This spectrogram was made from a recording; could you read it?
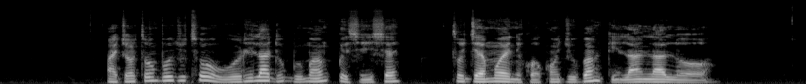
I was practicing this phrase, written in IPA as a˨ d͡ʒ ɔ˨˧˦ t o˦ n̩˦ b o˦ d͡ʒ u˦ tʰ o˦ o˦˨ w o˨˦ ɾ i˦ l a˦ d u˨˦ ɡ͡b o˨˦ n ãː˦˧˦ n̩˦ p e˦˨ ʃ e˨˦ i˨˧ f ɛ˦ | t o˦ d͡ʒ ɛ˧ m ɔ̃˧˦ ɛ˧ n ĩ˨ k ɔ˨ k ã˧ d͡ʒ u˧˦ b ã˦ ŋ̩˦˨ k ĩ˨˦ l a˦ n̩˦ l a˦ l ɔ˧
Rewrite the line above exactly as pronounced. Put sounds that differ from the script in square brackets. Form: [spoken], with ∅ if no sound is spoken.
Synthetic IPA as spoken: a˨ d͡ʒ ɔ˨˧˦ t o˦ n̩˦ b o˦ d͡ʒ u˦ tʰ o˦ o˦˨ w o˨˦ ɾ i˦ l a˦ d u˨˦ ɡ͡b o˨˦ [m] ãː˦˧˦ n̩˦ [k͡p] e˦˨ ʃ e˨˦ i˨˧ [ʃ] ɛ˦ | t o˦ d͡ʒ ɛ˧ m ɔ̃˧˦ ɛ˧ n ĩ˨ k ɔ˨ k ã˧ d͡ʒ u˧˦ b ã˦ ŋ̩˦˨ k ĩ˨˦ l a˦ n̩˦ l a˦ l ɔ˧

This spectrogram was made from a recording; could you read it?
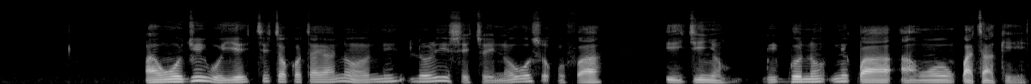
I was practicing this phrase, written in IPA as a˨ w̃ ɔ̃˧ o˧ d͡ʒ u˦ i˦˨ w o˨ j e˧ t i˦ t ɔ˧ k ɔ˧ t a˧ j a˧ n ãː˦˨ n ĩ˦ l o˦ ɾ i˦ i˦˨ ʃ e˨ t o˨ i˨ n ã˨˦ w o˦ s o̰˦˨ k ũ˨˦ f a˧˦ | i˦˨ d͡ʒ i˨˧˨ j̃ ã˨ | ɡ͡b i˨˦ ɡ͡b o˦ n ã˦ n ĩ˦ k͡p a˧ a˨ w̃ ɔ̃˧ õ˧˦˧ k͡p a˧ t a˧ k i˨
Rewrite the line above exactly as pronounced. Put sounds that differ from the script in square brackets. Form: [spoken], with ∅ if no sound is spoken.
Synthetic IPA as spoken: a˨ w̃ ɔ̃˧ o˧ d͡ʒ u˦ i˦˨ w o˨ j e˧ t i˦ t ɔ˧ k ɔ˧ t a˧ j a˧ n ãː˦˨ n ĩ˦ l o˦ ɾ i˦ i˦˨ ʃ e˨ t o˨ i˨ n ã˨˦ w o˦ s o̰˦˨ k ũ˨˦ f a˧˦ | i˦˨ d͡ʒ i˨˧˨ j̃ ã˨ | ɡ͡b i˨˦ ɡ͡b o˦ n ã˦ n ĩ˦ k͡p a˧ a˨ w̃ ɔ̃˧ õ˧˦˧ k͡p a˧ t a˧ k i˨

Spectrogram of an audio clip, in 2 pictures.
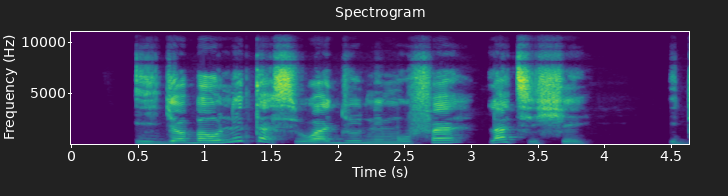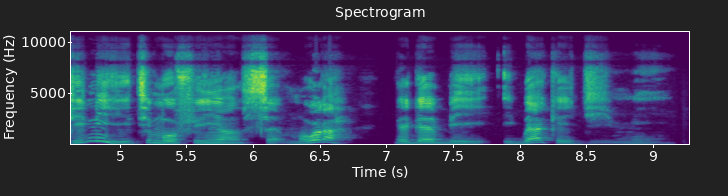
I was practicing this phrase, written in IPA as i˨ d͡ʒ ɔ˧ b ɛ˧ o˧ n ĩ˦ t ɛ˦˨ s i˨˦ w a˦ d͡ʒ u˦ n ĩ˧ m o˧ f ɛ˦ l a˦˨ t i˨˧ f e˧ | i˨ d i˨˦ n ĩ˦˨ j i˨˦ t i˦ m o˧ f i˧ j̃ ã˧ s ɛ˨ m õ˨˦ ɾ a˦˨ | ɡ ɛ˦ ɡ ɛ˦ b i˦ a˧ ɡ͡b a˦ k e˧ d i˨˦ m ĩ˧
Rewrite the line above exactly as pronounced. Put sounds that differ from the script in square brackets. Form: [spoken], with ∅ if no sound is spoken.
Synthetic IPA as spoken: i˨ d͡ʒ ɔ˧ b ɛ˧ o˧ n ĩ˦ t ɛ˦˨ s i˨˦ w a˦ d͡ʒ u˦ n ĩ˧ m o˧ f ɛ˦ l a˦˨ t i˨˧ [ʃ] e˧ | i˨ d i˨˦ n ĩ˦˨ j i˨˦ t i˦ m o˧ f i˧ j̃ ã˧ s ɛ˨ m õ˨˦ ɾ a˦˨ | ɡ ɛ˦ ɡ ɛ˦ b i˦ [i˧] ɡ͡b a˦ k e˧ [d͡ʒ] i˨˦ m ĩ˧

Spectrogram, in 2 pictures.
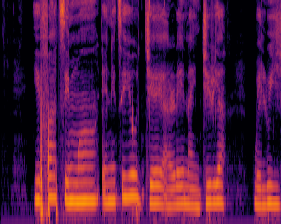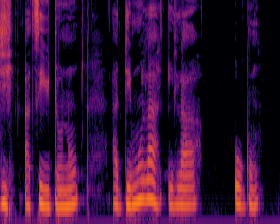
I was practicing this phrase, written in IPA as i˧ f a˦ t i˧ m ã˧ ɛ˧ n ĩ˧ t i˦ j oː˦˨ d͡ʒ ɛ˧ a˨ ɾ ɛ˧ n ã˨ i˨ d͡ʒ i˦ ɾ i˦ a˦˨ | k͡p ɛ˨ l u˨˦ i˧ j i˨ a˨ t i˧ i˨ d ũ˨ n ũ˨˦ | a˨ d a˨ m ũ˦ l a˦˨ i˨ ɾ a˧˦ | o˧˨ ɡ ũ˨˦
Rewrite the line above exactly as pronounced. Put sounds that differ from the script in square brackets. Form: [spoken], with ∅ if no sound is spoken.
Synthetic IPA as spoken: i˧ f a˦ t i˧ m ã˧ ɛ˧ n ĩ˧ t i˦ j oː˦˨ d͡ʒ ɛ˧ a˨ ɾ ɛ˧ n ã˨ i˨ d͡ʒ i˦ ɾ i˦ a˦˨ | k͡p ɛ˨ l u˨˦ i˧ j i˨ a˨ t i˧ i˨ d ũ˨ n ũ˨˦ | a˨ d [e˨] m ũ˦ l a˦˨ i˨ [l] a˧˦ | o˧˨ ɡ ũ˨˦

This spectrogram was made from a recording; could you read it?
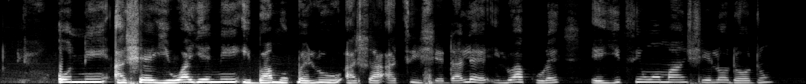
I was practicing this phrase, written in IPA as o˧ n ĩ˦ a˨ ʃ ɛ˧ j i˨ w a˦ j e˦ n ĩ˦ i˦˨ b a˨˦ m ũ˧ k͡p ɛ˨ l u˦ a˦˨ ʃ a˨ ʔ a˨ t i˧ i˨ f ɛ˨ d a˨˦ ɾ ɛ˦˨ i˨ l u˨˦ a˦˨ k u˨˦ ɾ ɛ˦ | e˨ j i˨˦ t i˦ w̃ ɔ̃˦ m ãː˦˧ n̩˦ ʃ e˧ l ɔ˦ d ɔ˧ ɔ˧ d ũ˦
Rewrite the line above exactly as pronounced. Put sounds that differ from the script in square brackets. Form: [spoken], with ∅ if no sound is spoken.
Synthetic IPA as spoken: o˧ n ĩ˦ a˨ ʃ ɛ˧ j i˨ w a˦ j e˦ n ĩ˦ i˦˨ b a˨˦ m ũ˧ k͡p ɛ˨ l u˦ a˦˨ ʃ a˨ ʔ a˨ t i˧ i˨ [ʃ] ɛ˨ d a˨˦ [l] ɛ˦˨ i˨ l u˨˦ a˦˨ k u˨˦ ɾ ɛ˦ | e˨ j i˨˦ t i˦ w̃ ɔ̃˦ m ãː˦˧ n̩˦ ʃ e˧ l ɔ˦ d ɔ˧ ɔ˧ d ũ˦

